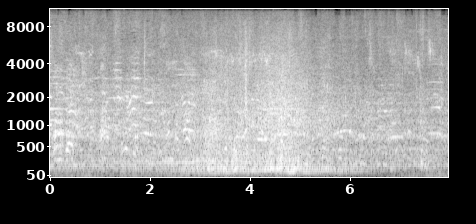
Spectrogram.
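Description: A crowd of people chatters and calls out in a busy open street.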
